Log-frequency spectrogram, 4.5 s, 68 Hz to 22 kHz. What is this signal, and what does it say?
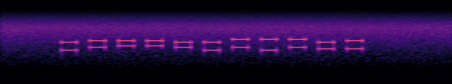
DTMF, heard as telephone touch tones, dialled by machine, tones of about 150 ms. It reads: 18007193945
